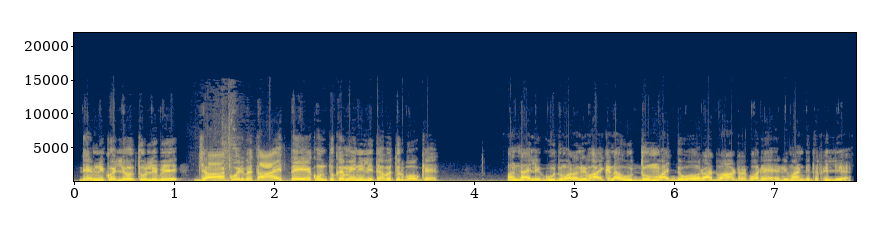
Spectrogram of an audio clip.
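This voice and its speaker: A man's voice: medium pitch, rapid-fire, lo-fi sound, natural voice. A man voicing a foul-mouthed, bullying police officer in a comedy cartoon, scolding and domineering. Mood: scolding, abusive. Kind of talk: Bengali comedy cartoon dubbing.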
